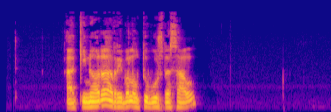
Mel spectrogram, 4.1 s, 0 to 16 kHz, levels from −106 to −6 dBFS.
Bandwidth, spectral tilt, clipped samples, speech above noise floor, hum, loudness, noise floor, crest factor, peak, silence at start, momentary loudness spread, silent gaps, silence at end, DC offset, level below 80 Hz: 9.8 kHz; -6 dB/octave; under 0.1%; 62 dB; none; -19 LUFS; -80 dBFS; 20 dB; -2 dBFS; 0.85 s; 9 LU; none; 1.7 s; under 0.1%; -64 dBFS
